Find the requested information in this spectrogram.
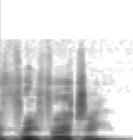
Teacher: Replacing the th with a f.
